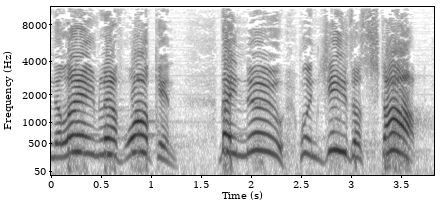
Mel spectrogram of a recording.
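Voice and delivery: loud, high, ringing preacher voice; preaching at full force. Acted. Preacher building to a climax before the congregation, loud. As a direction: drive it home to the whole room.

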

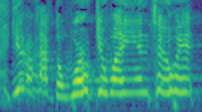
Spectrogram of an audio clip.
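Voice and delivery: normal talking voice

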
